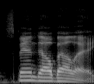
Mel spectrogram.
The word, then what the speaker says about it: Spandau Ballet: I think it's called, is it Spandau Ballet? – Spandau Ballet, yes.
